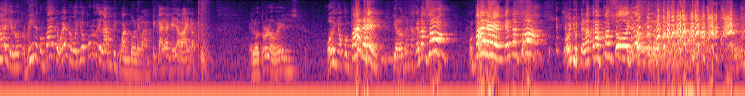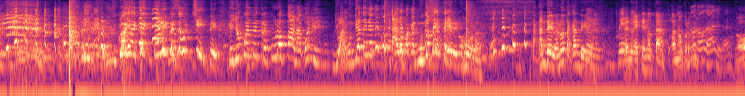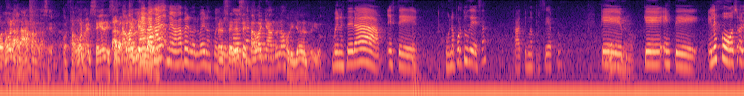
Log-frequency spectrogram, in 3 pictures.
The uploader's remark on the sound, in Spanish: Techo Tres es un programa grabado en vivo.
